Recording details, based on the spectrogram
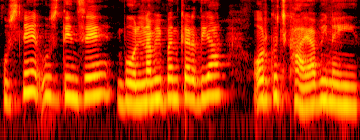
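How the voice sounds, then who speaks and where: A woman's voice: fairly high pitch, unhurried, a little mellow. A woman narrating a scripted story, addressing listeners as friends.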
